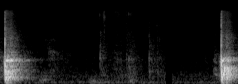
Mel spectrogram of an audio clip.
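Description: A single sharp knock of a thin wooden board striking a person's head, ringing away briefly, followed by a few faint light taps.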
